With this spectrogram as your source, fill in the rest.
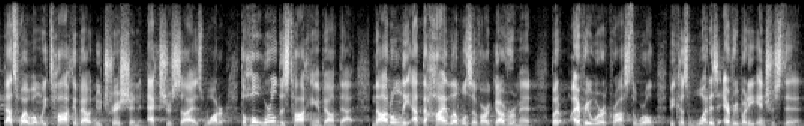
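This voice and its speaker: A physician giving a conversational health lecture to a church audience, asking the room questions and often restarting his sentences. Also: fairly high pitch. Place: church hall before an audience. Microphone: handheld mic, battery swapped. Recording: long hall reverb.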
